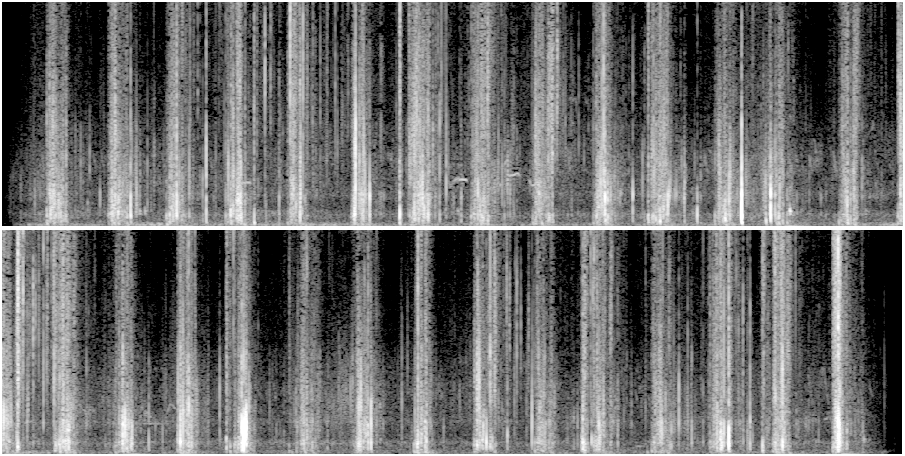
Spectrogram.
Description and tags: Foot Step Macadam
footsteps, step, foot, footstep, walk, walking, macadam, steps, outdoor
